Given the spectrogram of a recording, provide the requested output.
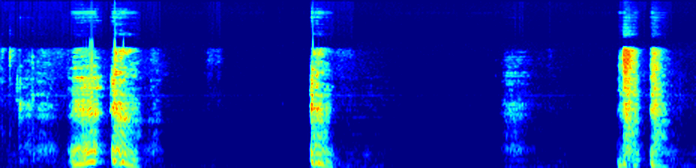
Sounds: Cough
